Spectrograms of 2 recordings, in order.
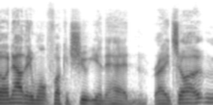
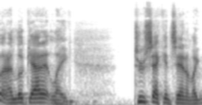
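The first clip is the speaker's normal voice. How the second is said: ordinary delivery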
